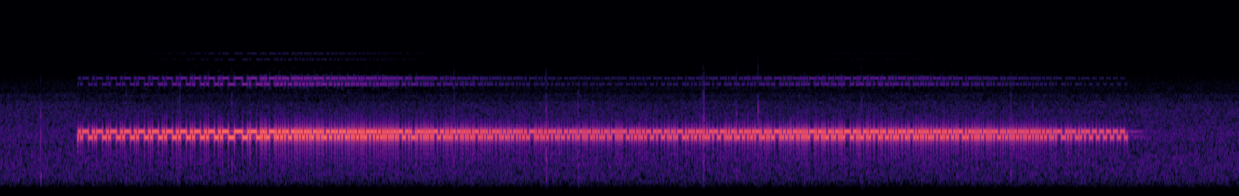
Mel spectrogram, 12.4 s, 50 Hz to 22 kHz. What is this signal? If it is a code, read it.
NAVTEX (SITOR-B), 100 baud, 170 Hz shift, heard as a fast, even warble, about 1360 Hz centre, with fading and static crashes. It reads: LONG DEFEATED HIS OLD RIVAL SAM JONES BY A WIDE MARGIN.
